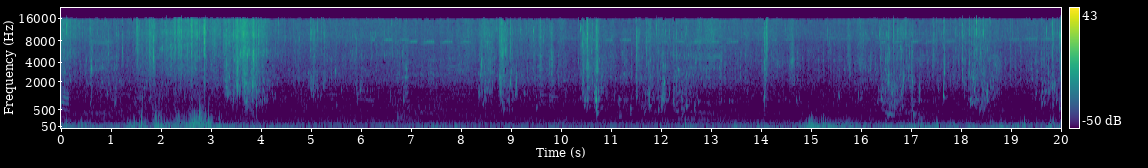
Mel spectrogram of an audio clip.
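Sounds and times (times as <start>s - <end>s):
steady low rumble: 0.0s - 20.0s
water trickling and sloshing: 0.0s - 20.0s
splashes: 3.2s - 7.1s, 8.3s - 12.9s, 15.9s - 18.8s, 19.4s - 20.0s.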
